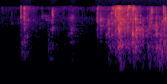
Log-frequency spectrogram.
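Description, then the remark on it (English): Water being poured for a drink: a few brief splashes, then a steady, continuous pour, fairly quiet, with no talking. “let me get some water.”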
